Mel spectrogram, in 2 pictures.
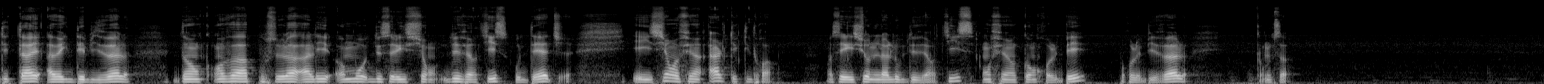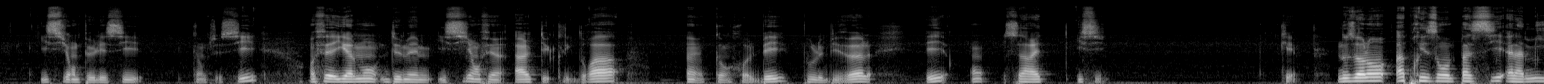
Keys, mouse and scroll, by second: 1.3-1.9 scroll up 2, 2.9 ctrl+Tab, 7.3 alt+right click, 10.6 ctrl+b, 21.1 alt+right click, 22.9 ctrl+b, 26.6 a, 26.9 scroll down 3, 30.2-30.8 scroll up 4.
